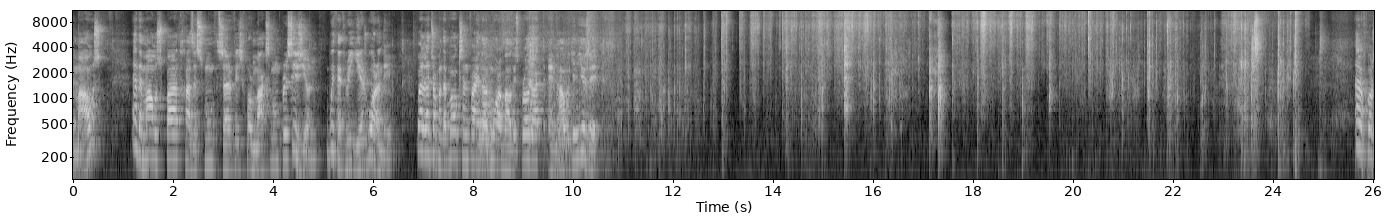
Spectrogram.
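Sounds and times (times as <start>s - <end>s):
packing wrap and cardboard rustling: 8.1s - 24.8s.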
